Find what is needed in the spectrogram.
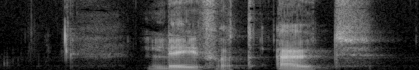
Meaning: inflection of uitleveren: 1. second/third-person singular present indicative 2. plural imperative
- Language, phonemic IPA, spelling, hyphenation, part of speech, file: Dutch, /ˌleː.vərt ˈœy̯t/, levert uit, le‧vert uit, verb, Nl-levert uit.ogg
